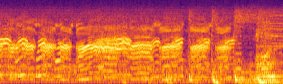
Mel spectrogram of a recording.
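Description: Ducks at the Southeastern Duck Races honk and quack in a dense, continuous chorus, close and loud, with people talking and calling faintly underneath.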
